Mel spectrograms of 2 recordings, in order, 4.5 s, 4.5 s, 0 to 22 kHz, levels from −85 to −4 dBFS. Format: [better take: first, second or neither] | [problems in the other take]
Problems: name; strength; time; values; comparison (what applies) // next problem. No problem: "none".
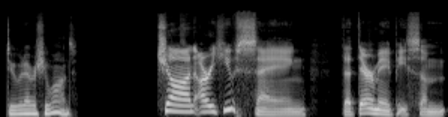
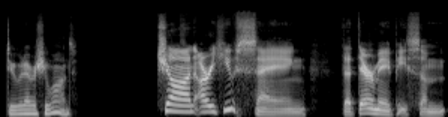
first | thin; very slightly; fading below 450 Hz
